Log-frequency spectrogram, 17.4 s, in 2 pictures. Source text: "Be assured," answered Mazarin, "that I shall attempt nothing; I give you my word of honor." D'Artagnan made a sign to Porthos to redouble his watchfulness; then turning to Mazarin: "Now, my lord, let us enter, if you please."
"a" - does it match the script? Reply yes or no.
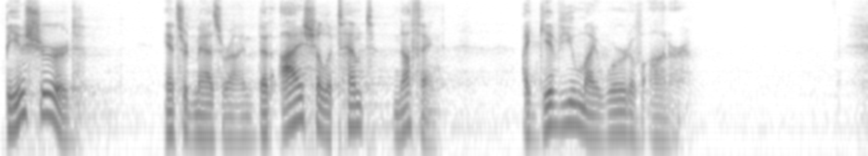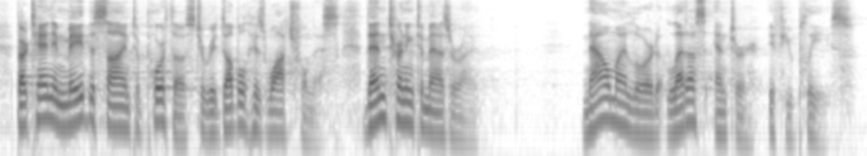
no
